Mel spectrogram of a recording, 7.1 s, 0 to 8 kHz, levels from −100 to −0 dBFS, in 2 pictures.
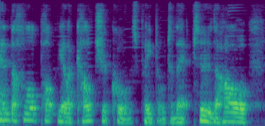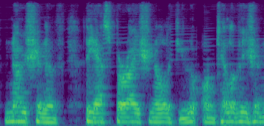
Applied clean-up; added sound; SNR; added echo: neural mask model DeepFilterNet 3.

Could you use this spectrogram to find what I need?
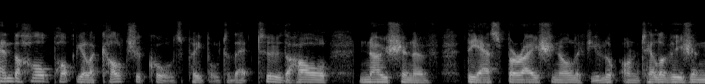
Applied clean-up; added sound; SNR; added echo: none; none; none; none.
